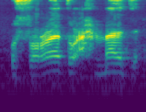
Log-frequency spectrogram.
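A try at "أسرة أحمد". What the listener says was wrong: Ra'nya pendek. Ra'nya pendek.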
